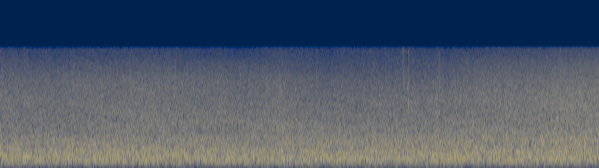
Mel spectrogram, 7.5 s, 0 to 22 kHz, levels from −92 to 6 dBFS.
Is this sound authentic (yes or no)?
yes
